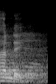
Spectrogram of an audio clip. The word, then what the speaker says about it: Hyundai: Sehingga ketika di sana bikin Honda, sini Hyundai. Hyundai kan dibacanya Hyundai.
